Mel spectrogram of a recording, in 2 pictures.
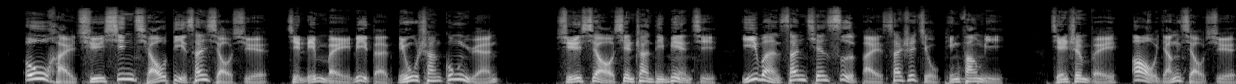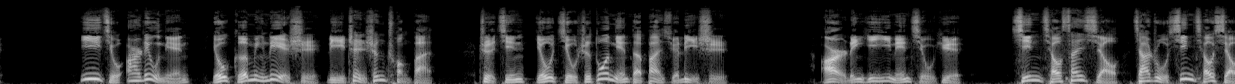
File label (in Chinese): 男-学校宣传; 瓯海区新桥第三小学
